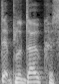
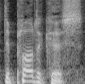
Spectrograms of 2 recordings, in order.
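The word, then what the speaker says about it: Diplodocus: And the big diploicus turns out it's not pronounced diploidocus as I was told in the 70s. That's what I thought it was. Yeah, I know. It's diplocicus.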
